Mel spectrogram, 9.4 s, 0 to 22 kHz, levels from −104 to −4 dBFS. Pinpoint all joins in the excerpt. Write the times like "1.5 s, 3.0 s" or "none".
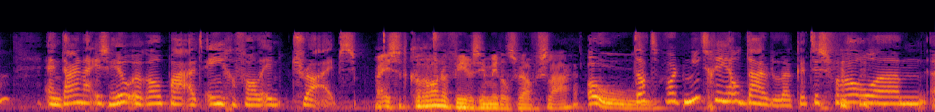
none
